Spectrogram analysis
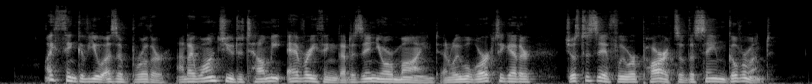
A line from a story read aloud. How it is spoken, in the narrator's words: Clemenceau exclaimed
